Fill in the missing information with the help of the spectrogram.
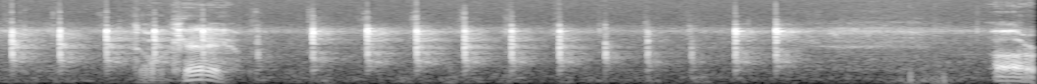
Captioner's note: knife chopping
